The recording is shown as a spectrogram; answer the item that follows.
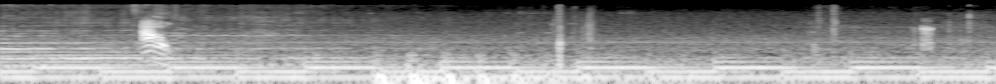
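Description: A bee buzzes close by in a forest, droning beneath a low, steady engine-like hum, with a brief sharp cry near the start and a few scattered clicks.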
